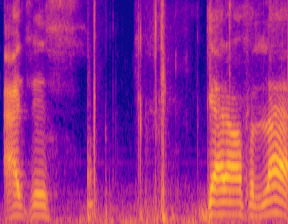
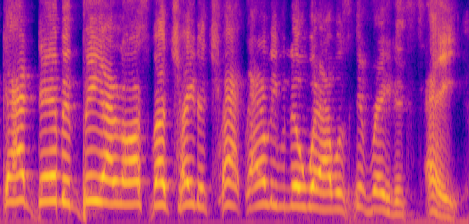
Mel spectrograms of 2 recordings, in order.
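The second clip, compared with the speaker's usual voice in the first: much higher, exasperated mock complaint; flustered high retelling; 13 semitones higher than usual. Telling friend B she lost her train of thought, high and flustered. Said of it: "I'll be like".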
